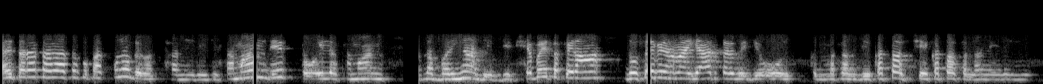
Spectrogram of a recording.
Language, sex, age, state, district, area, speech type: Maithili, female, 30-45, Bihar, Muzaffarpur, urban, conversation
